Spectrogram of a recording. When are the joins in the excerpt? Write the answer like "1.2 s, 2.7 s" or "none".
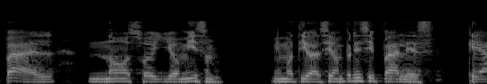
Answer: none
